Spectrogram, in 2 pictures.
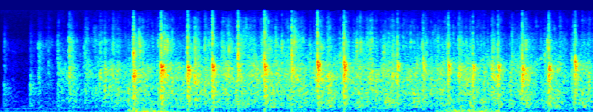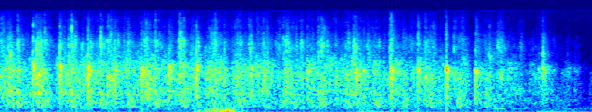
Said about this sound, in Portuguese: Peço que se levantem, por favor, para receberem os aplausos desta plateia e dos acadêmicos.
